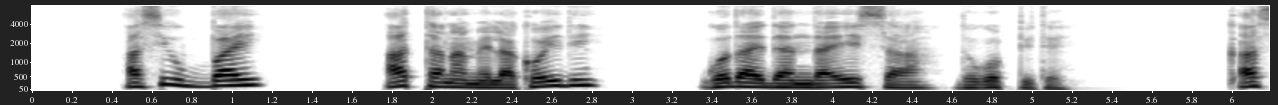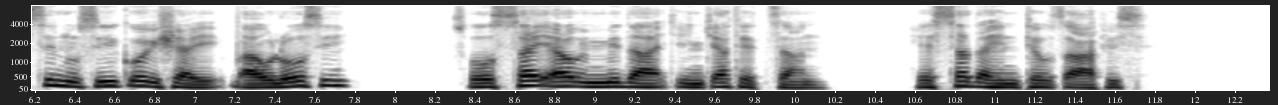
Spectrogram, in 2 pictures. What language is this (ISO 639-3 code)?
gof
